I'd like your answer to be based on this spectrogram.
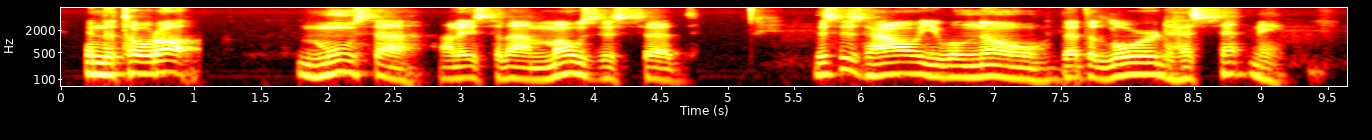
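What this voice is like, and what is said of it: Contrived-sounding non-Jersey accent. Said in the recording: “Where is this accent coming from? That ain't no Jersey accent. ... contrived”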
